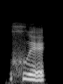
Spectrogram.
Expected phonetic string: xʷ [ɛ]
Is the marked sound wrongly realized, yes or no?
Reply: no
